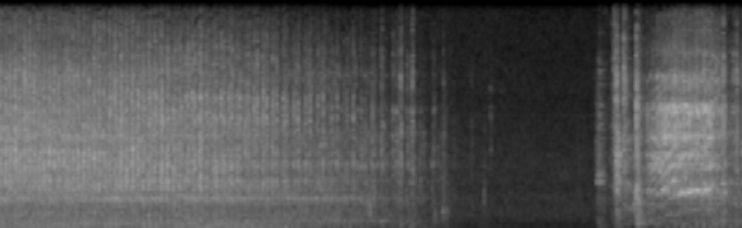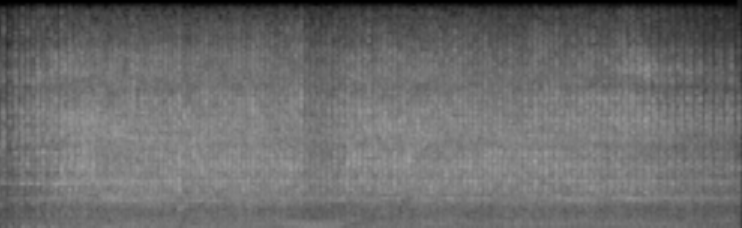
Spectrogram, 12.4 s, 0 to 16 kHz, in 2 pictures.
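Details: Craftsman FS 5500 lawn tractor before its carburetor was cleaned: the engine runs, dies about four seconds in, then catches again and runs unevenly; the owner says there was dirt in the carburetor.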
